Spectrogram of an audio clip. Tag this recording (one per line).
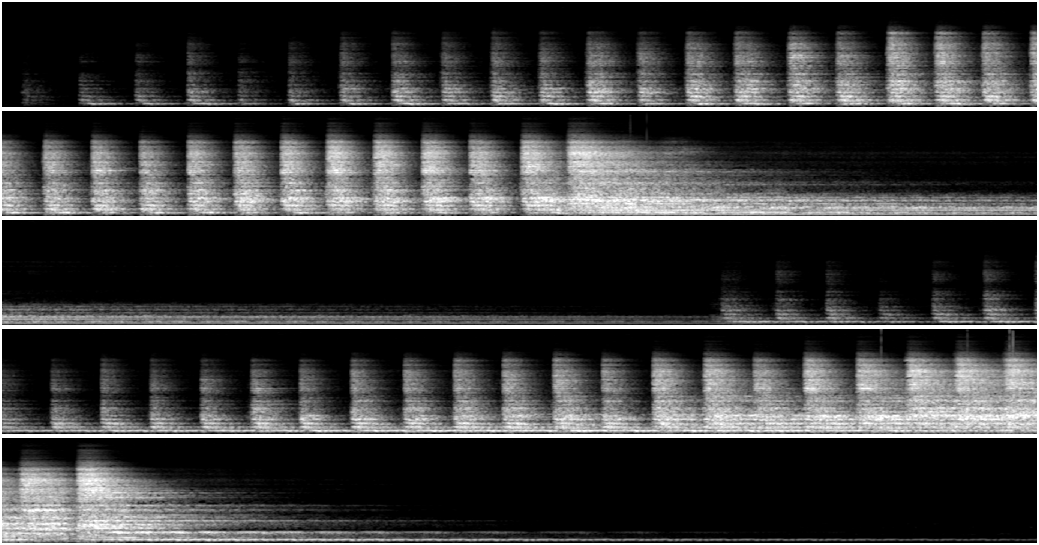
afraid
creepy
fear
fearful
frightful
ghost
haunted
horror
nightmare
scary
sinister
spectre
spooky
terrifying
terror
thrill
